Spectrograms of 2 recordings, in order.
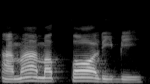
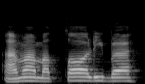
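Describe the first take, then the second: First: The last word ends with an i vowel. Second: The last word ends with an a sound. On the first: The speaker calls it right. "Bisanya amamat talibi" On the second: The speaker calls it wrong. "tidak bisa"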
